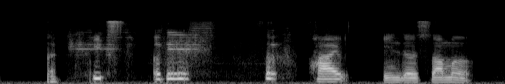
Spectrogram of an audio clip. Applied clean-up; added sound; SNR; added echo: neural diffusion model UNIVERSE++.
